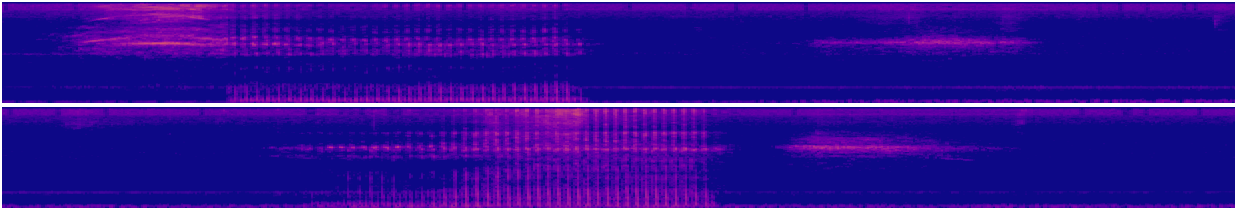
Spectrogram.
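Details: Female English Bulldog/Shar Pei mix: two low, rumbling breaths several seconds apart over a steady background hum; dog snoring.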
